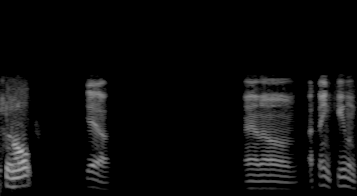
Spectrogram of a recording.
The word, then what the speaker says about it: Shenault: You know, he just got DJ Chalk and what's that, Shutnot? How you pronounce his name? Laviska Shenault.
